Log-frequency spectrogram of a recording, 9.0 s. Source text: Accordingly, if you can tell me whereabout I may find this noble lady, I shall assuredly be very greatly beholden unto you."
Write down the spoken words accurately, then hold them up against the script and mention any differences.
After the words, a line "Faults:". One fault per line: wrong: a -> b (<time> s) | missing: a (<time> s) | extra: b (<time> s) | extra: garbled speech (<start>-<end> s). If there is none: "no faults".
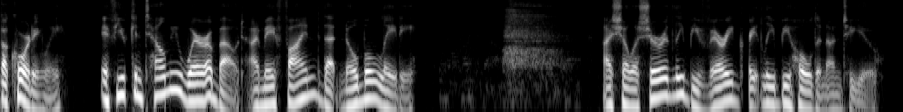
Accordingly, if you can tell me whereabout I may find that noble lady, I shall assuredly be very greatly beholden unto you."
Faults:
wrong: this -> that (3.2 s)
